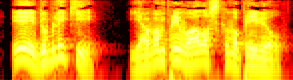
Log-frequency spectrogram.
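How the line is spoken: Shout. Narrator (Russian): крикнул Кеша

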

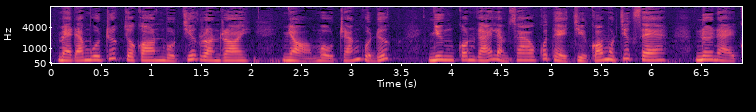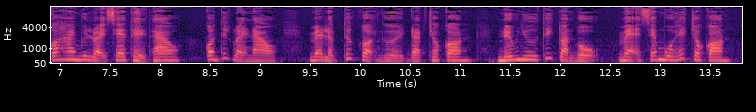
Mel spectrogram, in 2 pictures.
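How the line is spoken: Smiling. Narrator (Vietnamese): Ân Nguyệt Dung mỉm cười nói

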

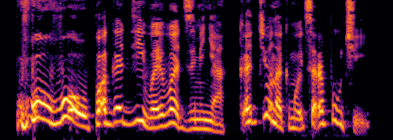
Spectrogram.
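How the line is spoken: Laughing. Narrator (Russian): Рассмеялся Ронан

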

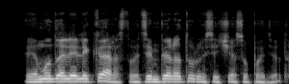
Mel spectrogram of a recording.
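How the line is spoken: Gloomy. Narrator (Russian): мрачно сказал Сажин

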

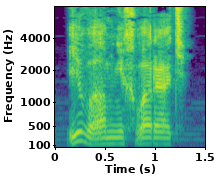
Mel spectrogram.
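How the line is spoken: Dry reply. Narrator (Russian): сухо ответил медик

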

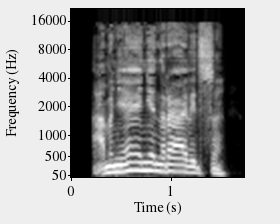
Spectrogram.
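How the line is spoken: Yelling. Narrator (Russian): заорал он

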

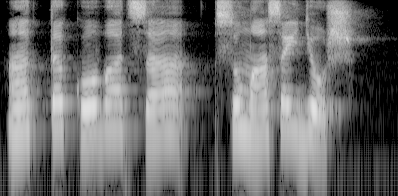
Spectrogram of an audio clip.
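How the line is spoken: Plain. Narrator (Russian): сказал Митя

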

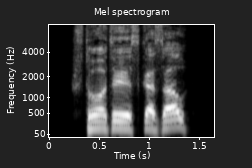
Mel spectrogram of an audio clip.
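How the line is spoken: Sudden bark. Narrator (Russian): неожиданно рявкнул Нейл

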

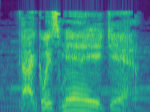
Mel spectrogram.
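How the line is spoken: Yelled. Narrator (Russian): заорал Стефано

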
